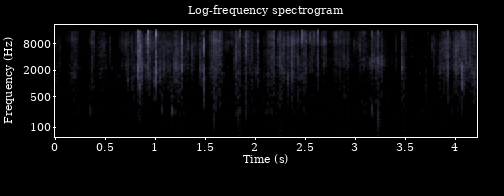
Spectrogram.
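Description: Clear slime with plastic star sequins is held between both hands while fingertips stretch it into a band and press it back together. A quiet, bright, crinkly crackle of dense tiny clicks and sticky pops fills the clip, with no low end.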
